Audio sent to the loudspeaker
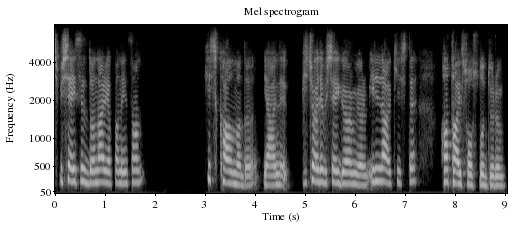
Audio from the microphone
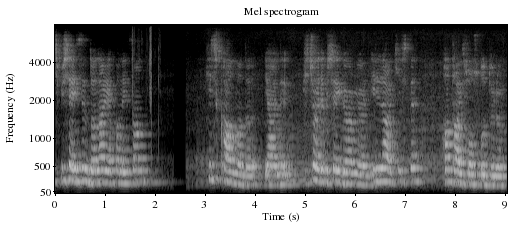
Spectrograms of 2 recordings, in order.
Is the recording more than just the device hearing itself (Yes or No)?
No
